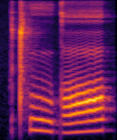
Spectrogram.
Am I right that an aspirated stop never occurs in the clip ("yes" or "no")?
no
